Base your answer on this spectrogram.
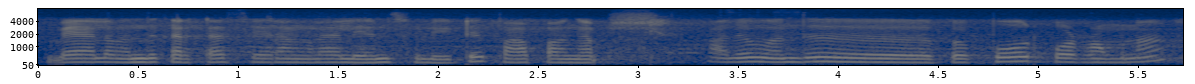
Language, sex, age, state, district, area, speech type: Tamil, female, 30-45, Tamil Nadu, Perambalur, rural, spontaneous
